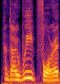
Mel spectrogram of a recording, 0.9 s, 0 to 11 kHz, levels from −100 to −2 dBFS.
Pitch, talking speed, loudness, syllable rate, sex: 180 Hz, 330 wpm, -14 LUFS, 5.8 syllables/s, male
